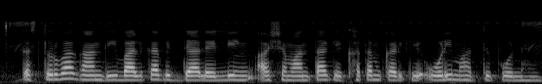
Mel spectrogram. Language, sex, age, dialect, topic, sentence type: Magahi, female, 31-35, Western, banking, statement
